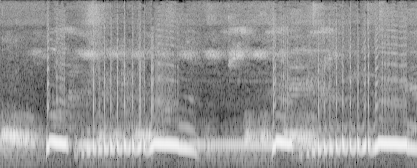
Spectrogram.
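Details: Barbary dove cooing as a lure for silent puter doves: two rolling, trilled phrases, each tailing off in a smooth falling note, separated by a short steady hoot.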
